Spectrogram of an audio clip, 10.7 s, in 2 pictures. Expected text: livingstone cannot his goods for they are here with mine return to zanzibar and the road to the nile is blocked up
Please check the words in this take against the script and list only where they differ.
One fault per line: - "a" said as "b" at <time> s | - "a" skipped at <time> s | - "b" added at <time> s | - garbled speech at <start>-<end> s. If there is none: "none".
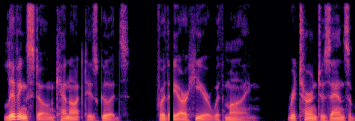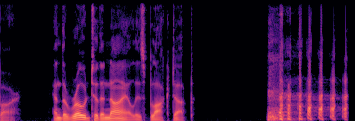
none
